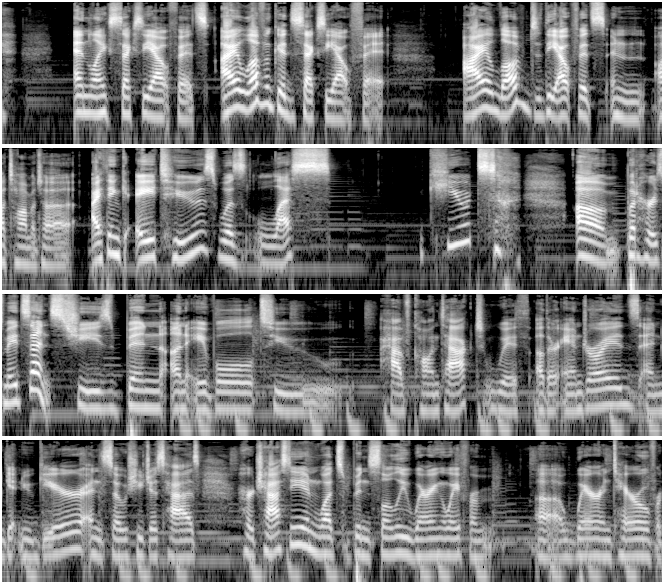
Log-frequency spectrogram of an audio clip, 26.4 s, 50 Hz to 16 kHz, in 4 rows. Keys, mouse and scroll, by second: 0.2 scroll, 0.8 space, 1.4 scroll, 6.3 space, 6.8 ctrl+z, 8.0 e, 8.3 b, 8.7 ctrl+z, 9.6 ctrl+z, 10.3 ctrl+z, 13.0-13.9 typing, 15.3-16.8 typing, 19.5-21.4 typing, 22.2 scroll, 23.4 scroll, 23.6 space, 24.6-25.2 scroll.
